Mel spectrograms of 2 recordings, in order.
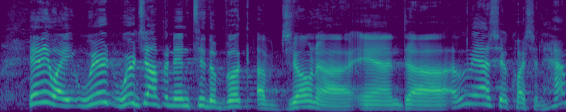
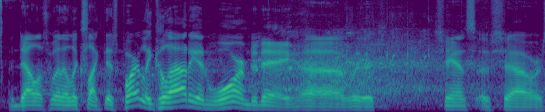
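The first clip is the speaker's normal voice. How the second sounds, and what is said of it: Radio DJ voice, slightly congested. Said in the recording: “I caught a cold on the way back ... I've got a little bit of FM DJ voice working”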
